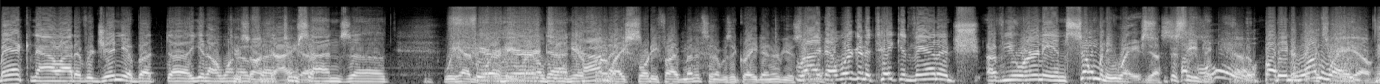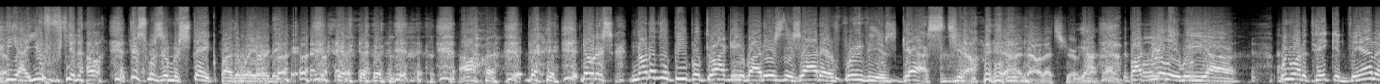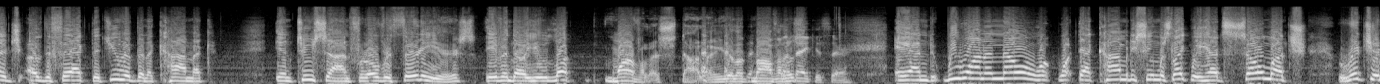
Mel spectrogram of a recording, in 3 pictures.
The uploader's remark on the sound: Broadcast on KMKR (99.9 FM/Tucson). Apologizes for some audio feedback issues at the start of the show.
